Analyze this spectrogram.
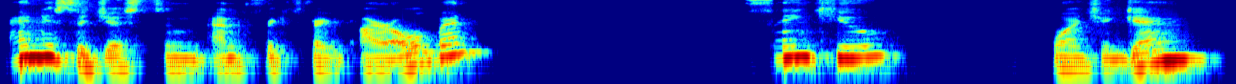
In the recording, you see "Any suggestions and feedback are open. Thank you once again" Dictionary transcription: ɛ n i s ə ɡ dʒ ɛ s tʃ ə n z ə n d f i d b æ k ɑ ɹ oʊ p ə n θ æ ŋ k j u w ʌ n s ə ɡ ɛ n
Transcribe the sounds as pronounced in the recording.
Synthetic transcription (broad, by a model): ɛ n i s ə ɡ dʒ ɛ s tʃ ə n ə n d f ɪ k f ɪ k ɑ ɹ oʊ p ə n θ æ ŋ k j u w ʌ n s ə ɡ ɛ n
